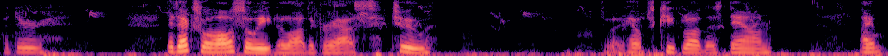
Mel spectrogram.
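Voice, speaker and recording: Warm and creaky at medium pitch, a woman talks at a measured pace with fairly even intonation and frequent pauses. She's filming her geese and ducks under a tree on her rural farm, giving casual, folksy vlog commentary that rambles and repeats itself. Outdoor noise, clicks, birds and geese calls come through.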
